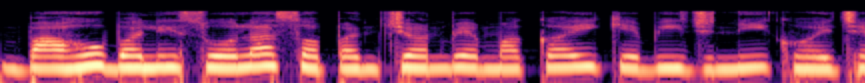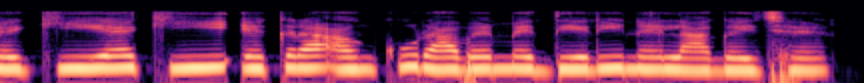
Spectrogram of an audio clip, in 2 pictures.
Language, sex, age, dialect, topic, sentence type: Maithili, female, 46-50, Angika, agriculture, question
